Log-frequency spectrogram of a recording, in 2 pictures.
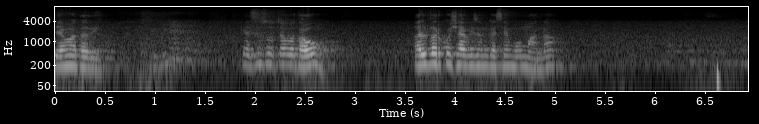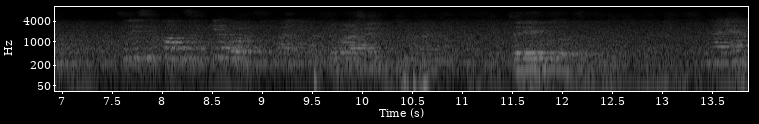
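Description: A young man speaks calmly, like a teacher explaining, close by in a room.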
